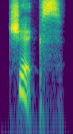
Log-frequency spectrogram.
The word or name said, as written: chicks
